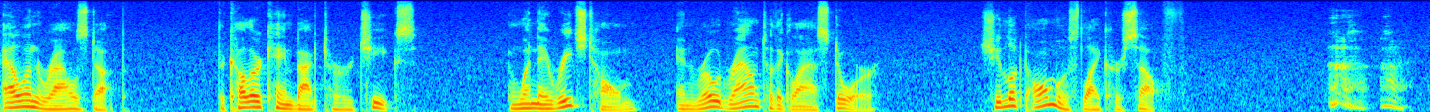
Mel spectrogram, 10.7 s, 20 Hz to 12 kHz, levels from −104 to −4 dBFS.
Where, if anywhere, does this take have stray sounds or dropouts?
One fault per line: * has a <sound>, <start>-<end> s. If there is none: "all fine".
* has a throat clearing, 9.9-10.6 s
